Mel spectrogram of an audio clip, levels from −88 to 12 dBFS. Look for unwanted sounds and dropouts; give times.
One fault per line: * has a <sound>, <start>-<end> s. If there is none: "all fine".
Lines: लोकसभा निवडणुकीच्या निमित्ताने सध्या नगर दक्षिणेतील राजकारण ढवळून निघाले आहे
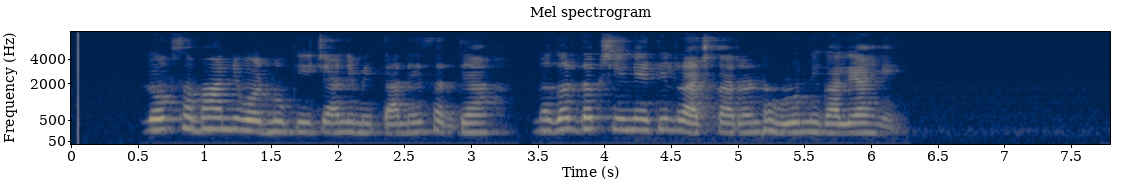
all fine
